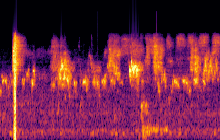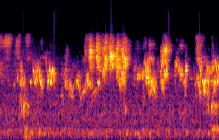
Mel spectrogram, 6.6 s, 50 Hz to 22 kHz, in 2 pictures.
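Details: Lutino parakeet chick born in October 2015, caged pet: lively high chattering of quick chirps, squeaks and short warbled notes running almost continuously, with a sharp click near the start.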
